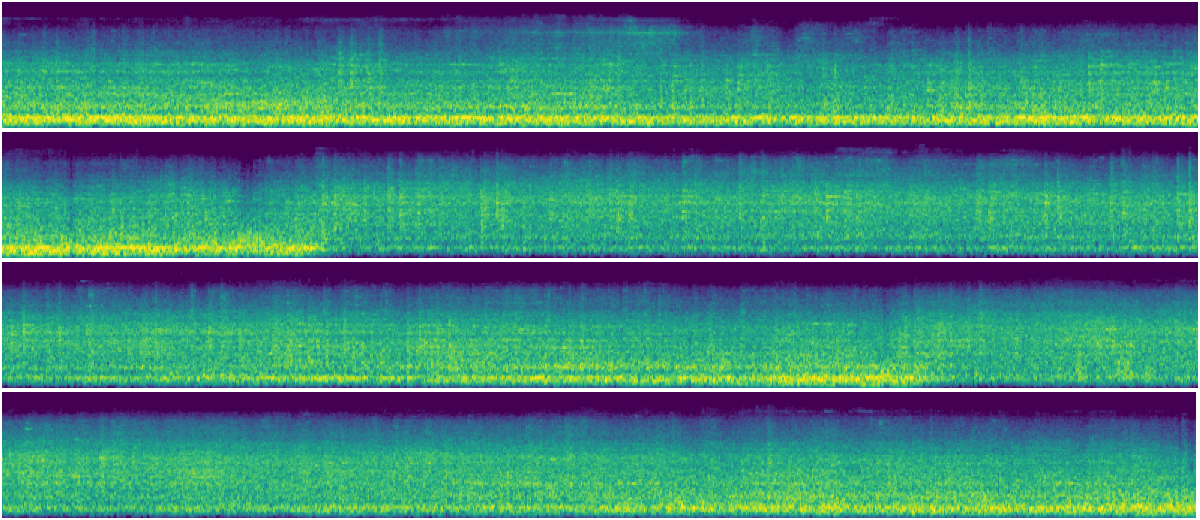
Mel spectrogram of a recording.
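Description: Long Florida East Coast Railway double-stack intermodal freight train rolling past, its well cars passing steadily and without a break. A heavier low rumble runs through the first third and comes back near the end.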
